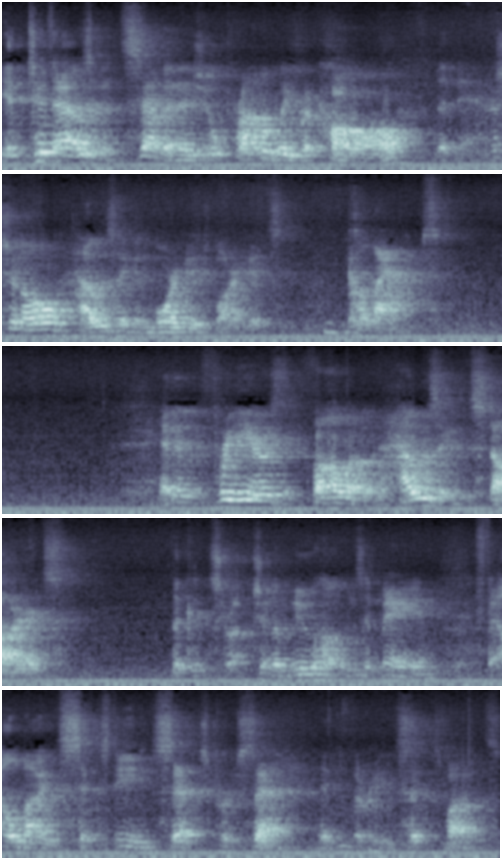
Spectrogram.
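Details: Adult man with spasmodic dysphonia diagnosed about seven years earlier, a rare neurological disorder affecting only speech with no known cause or cure; treated with periodic Botox injections; voice use not consistent or comfortable; spasmodic dysphonia.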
